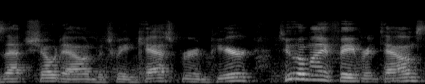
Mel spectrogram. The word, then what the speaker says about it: Pierre: for somebody I mean Pier of course just pronounced that way it's spelled the same way as Pierre a very popular name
